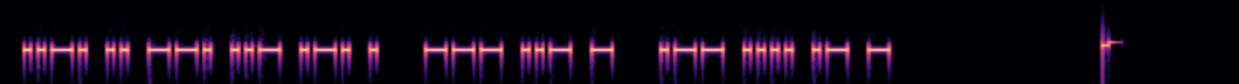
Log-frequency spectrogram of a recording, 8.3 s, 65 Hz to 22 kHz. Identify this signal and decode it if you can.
Morse code, heard as a keyed tone, about 26 wpm, 700 Hz. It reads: FIGURE OUT WHAT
